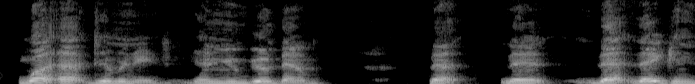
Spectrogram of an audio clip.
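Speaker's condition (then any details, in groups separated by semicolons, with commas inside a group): Cerebral palsy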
